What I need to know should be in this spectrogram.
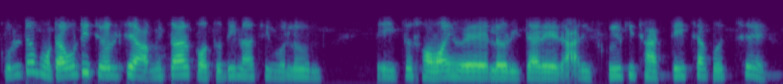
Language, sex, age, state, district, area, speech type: Bengali, female, 45-60, West Bengal, Hooghly, rural, conversation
